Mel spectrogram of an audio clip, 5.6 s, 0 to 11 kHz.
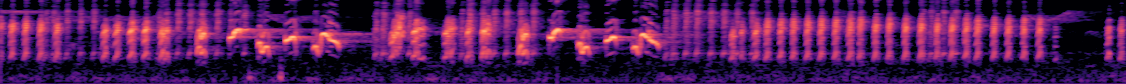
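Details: Decoy Streak-eared bulbul singing, February 2021. Fast buzzy pulsed rattling sets frame a burst of loud, bright chirped phrases with falling slurs, then the dry rapid pulsing returns.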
